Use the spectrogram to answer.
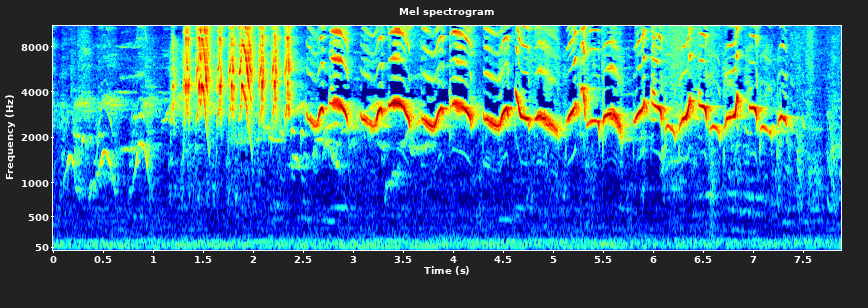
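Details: Chinese hwamei with still-damp plumage, singing at high beak speed: a few lower whistled slurs, a dense burst of buzzy notes, then a long fast string of sharp, looping whistled phrases repeated in quick succession.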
